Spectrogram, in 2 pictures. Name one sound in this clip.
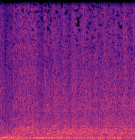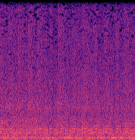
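A car engine revs up and then holds a loud, steady roar.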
